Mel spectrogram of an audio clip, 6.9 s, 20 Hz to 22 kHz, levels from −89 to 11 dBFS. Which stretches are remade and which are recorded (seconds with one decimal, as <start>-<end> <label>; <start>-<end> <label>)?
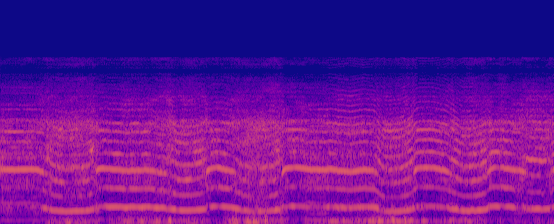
0.0-4.1 remade; 4.1-5.9 recorded; 5.9-6.9 remade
